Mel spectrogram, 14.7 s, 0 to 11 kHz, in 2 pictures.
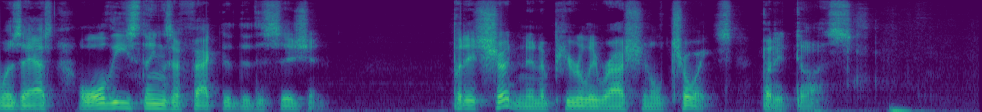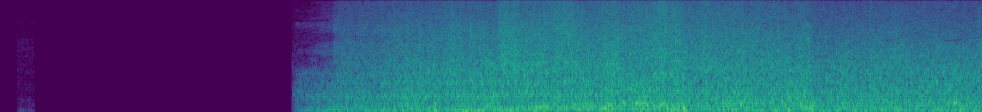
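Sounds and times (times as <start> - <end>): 
speech: 0.0 - 2.6, 3.4 - 6.5
howling wind: 9.6 - 14.7
stormy ocean waves: 9.6 - 14.7.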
